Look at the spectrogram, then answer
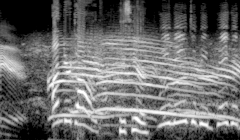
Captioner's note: everyone Cheers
